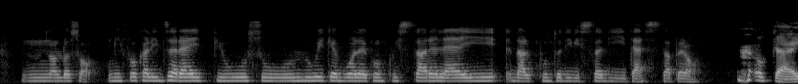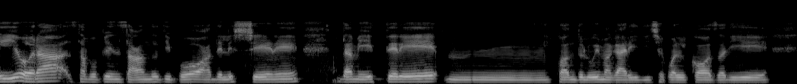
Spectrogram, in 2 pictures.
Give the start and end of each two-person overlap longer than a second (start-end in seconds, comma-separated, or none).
none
